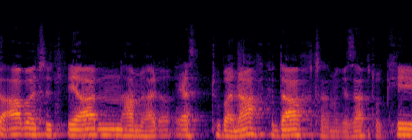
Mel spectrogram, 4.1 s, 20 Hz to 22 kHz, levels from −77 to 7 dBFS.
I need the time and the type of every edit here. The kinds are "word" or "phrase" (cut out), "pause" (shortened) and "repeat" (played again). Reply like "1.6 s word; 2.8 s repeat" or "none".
none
